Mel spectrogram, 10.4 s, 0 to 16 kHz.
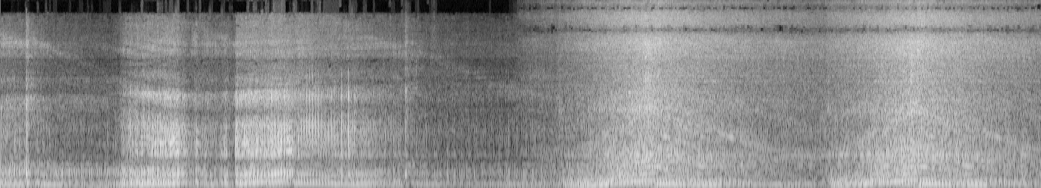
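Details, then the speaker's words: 2002 Subaru Legacy B4 twin-turbo automatic that sat outside for months, starting on a pretty flat battery, then revved. Uneven bursts, flaring and sagging with a ragged, lumpy note; rough running. Owners presume head gaskets failed, citing white exhaust smoke. "Good reason why this is the cheapest twin turbo B4, and that's because quite simply we presume the head gaskets are fucked, which if you saw in the last clip there was white smoke coming out of the exhaust pipe, and that's a symptom of it."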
